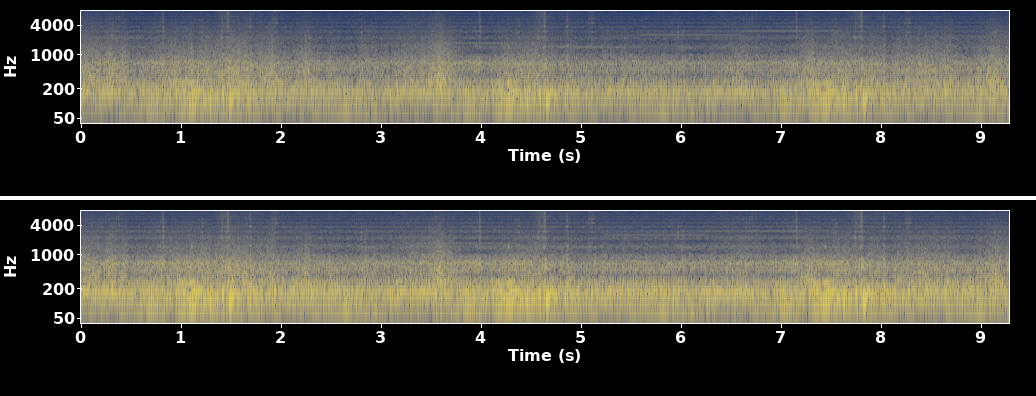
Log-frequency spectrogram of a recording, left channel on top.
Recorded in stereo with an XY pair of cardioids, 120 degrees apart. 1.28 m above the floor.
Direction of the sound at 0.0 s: 25° right.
